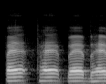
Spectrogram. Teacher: जब ऐसे बोल के देखेंगे आप तो आपके होठ आपस में मिलते हैं। जब आपके होठ आपस में मिल रहे हैं इसका मतलब वो ओष्ठ वर्ण है।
